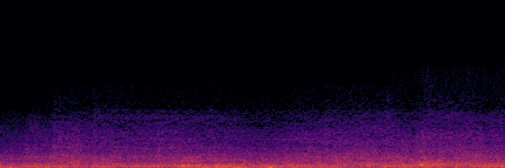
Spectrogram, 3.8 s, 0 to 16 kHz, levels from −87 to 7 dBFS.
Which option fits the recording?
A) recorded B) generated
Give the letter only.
B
